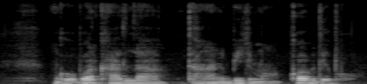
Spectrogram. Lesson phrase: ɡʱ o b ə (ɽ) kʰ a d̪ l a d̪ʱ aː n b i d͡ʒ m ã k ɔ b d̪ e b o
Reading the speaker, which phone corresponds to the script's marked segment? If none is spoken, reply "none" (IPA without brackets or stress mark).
ɾ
